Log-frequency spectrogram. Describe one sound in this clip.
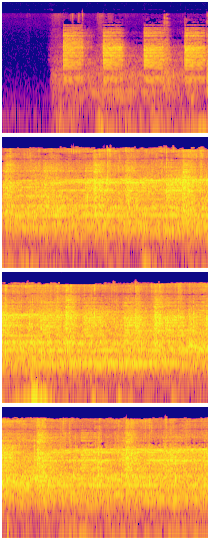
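Video game music plays loudly.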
